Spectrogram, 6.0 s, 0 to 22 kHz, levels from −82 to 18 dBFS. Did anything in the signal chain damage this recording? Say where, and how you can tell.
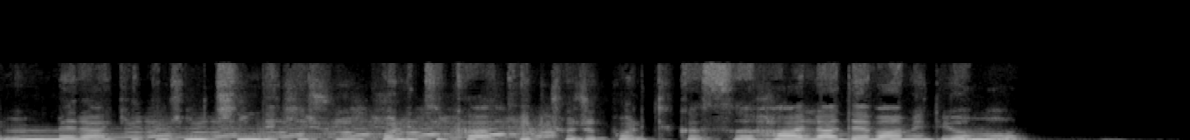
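Yes. From 0.35 s to 2.84 s a tone near 1 kHz swells out of the speech, pulsing about every third of a second and peaking at about 9 dB below the speech level. This is feedback howl, which arises at the call stage: two devices in the same room share the call, so sound from one loudspeaker reaches the other microphone and loops back with net gain. Each trip reinforces the frequency the loop favours, and the repeat rate reflects the loop's delay.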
